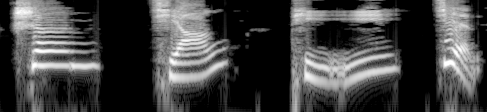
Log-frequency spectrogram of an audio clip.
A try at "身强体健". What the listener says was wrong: 身 字 短 ， 身 不 是 身 ， 到 这 就 不 走 了 。 身 来 。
